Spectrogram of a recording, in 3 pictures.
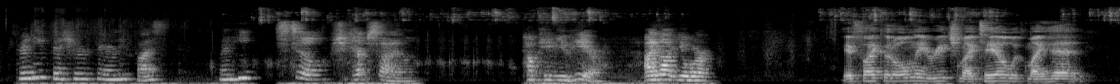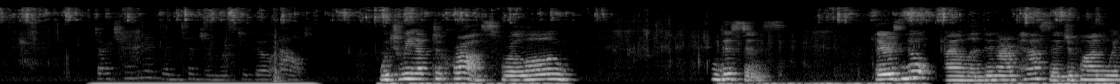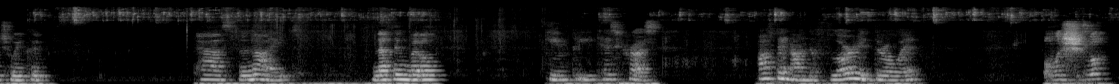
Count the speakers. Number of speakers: six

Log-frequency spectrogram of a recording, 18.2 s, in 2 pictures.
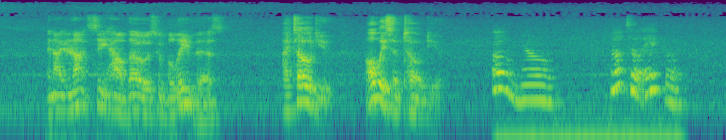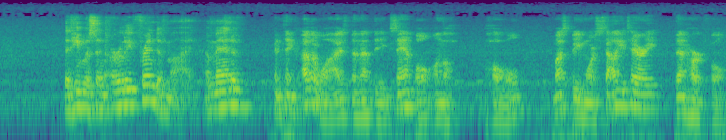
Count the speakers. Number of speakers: three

